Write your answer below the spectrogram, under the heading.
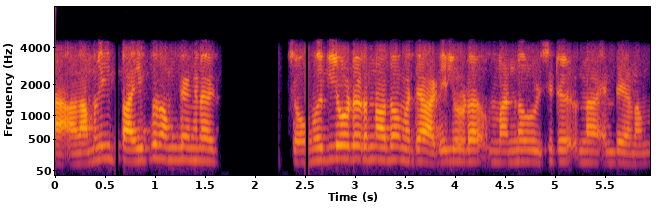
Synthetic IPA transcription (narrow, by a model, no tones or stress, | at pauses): a̰nɐmːɐɭiːpɐjpːɨnɐmuk̬ːɨeŋːɐne̞ | t͡ɕomuɾiluːɽiɽɐnːɐːðoːmɐtːeɐɽijluːɽemɐɳːɨuɻit͡ɕːiʈːɨɽɐnːɐend̪ejeɳɐm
